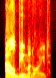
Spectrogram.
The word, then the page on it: albuminoid: British English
